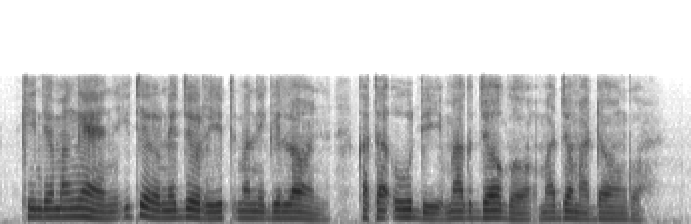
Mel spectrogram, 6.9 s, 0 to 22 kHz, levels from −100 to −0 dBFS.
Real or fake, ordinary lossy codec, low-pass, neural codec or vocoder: fake; none; 5.4 kHz; codec, 16 kHz, 8 kbps, FreqCodec, smaller model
